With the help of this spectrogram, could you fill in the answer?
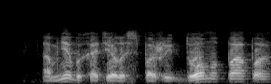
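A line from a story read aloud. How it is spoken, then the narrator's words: Plain. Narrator (Russian): сказала Наннерль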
